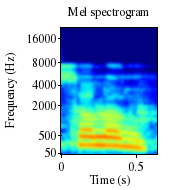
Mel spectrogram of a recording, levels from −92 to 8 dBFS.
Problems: background sounds at intervals, background conversations at intervals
